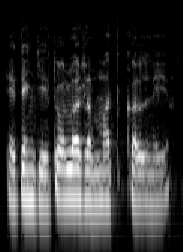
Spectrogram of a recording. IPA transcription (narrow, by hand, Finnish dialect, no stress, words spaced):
eteŋkiː toilːɑisel mɑtkɑl niː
